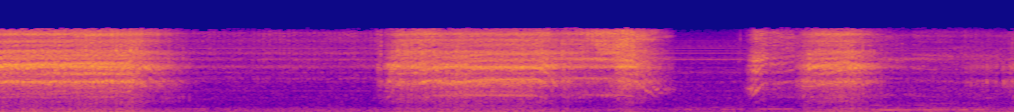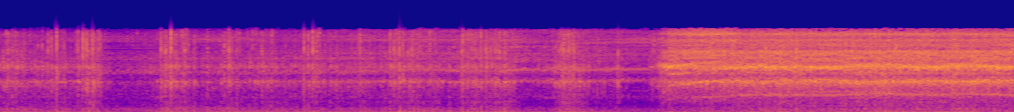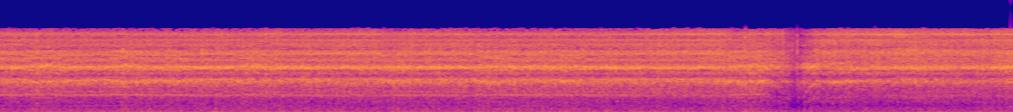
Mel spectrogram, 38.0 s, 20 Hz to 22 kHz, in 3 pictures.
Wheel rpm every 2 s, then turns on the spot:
150, 10, 40, 100, 10, 40, 10, 10, 20, 20, 60, 160, 160, 160, 160, 160, 160, 130, 160.
12-20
